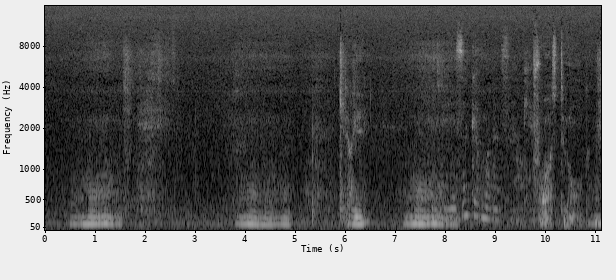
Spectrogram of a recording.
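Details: Snoring in a sleeper described as tired: three slow, low, rattling snores with quiet breaths between, about 16 a minute, with faint room noise and clicks.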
